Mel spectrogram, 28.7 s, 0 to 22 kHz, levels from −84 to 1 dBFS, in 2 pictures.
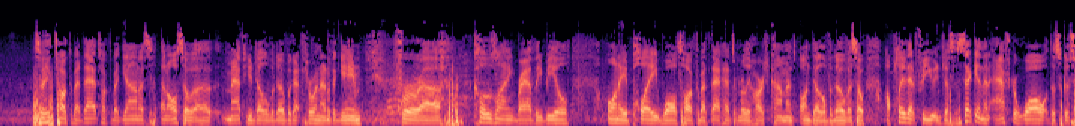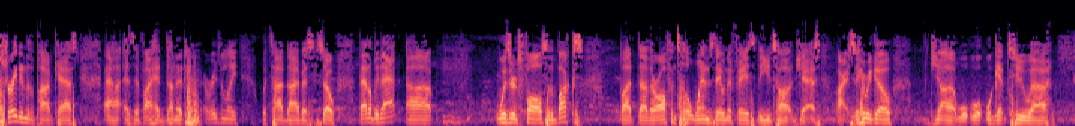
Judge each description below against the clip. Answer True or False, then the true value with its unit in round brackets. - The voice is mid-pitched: False (110 Hz)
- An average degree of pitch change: False (2.1 semitones)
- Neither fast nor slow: False (210 wpm)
